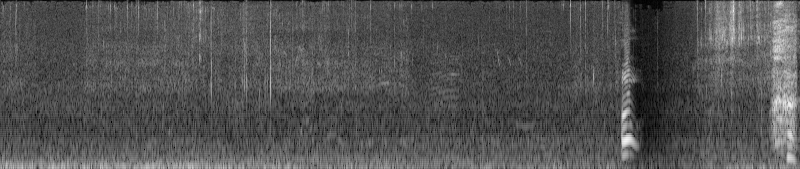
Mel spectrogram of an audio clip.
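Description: Wind buffeting the microphone, a low rumble that eases off about six seconds in. A short rising squeak comes just before it drops away.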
